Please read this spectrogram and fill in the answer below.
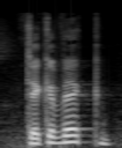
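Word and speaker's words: Djokovic: From Eva Dojovic. I think I did a pretty good job with that last name. Dojovic? Or Jovic? – I think it's pronounced Dickovic, but that's not your fault. – D-J-O-K-O-V...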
